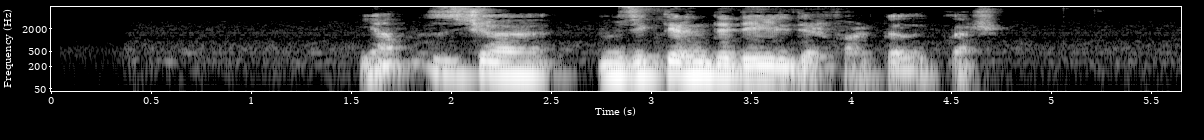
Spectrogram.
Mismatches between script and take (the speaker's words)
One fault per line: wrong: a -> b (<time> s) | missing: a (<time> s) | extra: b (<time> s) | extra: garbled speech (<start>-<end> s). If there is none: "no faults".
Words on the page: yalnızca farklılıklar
extra: müziklerinde değildir (2.7 s)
